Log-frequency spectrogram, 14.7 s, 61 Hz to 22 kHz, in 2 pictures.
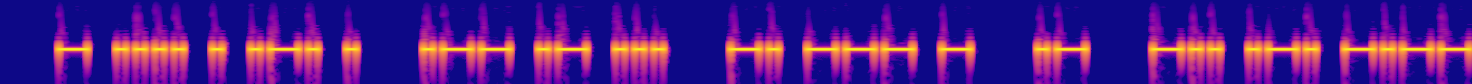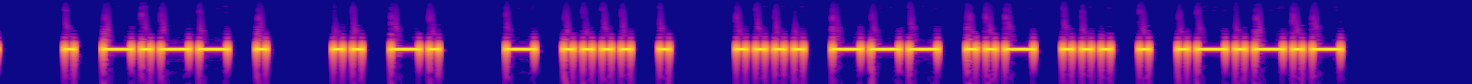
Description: Morse code, heard as a keyed tone, about 25 wpm, 700 Hz. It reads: THERE WAS NOT A DRY EYE IN THE HOUSE.
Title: Sentences from Top 1000 Words - Review Part 3 - 25wpm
